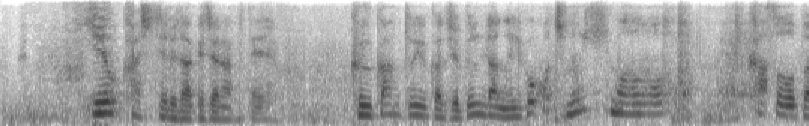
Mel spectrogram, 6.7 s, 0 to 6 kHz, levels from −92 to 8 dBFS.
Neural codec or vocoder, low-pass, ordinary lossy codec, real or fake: codec, 16 kHz in and 24 kHz out, 0.8 kbps, FocalCodec, streaming, 65536 codes; 5.4 kHz; Opus, 16 kbps; fake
